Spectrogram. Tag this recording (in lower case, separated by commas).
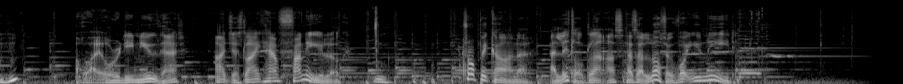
speech, music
